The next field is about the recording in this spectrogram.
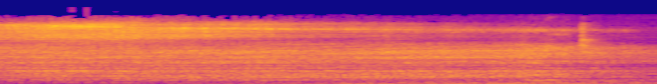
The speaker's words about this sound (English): So you want to have a jet, a flyby of a jet or something, or here's an airplane taking off.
